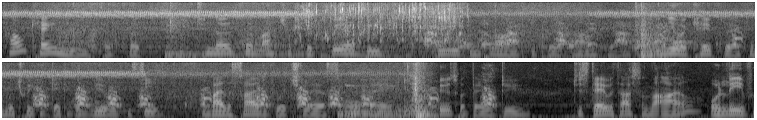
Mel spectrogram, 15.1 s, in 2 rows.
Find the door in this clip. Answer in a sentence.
You can hear the door from 1.6 to 3.1 s, from 6.3 to 6.8 s and from 10.8 to 11.9 s.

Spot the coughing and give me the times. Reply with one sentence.
You can't hear the coughing here.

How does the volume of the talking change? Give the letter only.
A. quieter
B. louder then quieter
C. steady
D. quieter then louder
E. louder
C.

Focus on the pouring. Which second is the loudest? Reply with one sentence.
The volume of the pouring peaks at 4 seconds.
